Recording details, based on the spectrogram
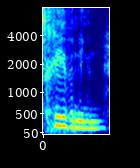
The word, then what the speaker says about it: Scheveningen: Scheveningen.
